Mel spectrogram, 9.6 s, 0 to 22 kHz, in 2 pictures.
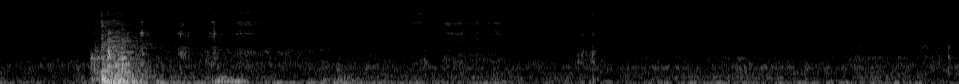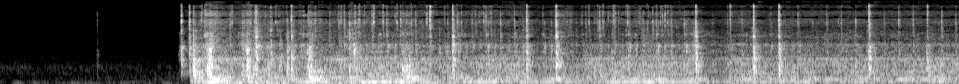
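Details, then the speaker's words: Craftsman garage door opener, Canadian model 102 1499A / 41A5021-3F, operating: quiet start then harsh steady grinding rattle and fast uneven ticking; debris at worm gear, worn bearing suspected. "Clearly something's wearing there. I'm guessing from above. Must be the bearing. Let's operate it and I'll let you hear it."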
